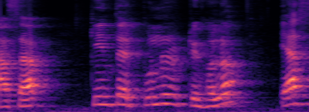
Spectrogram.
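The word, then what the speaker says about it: ASAP: এ এস এ পি উচ্চারণটি হয় আসাপ, কিন্তু এর পূর্ণরূপটি হল অ্যাজ সুন অ্যাজ পসিবল।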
